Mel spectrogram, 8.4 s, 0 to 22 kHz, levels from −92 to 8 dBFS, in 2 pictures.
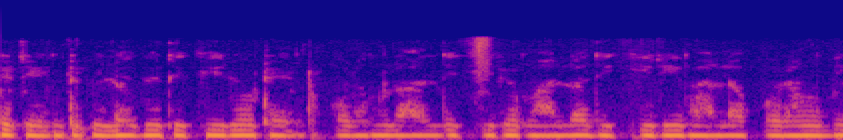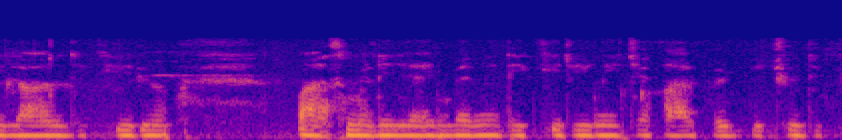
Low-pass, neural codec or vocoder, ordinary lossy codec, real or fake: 7.2 kHz; none; none; real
